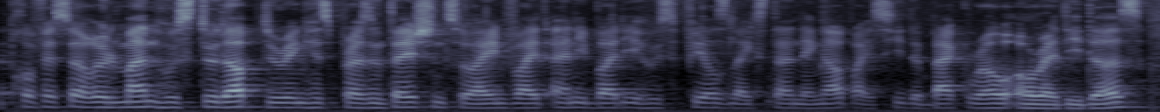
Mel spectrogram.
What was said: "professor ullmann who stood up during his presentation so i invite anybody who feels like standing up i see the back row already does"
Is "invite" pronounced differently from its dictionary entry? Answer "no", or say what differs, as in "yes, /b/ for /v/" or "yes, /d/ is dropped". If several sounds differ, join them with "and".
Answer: no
